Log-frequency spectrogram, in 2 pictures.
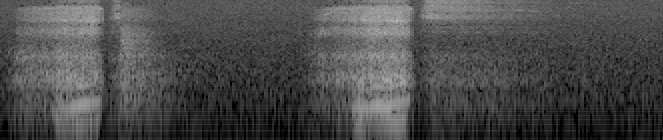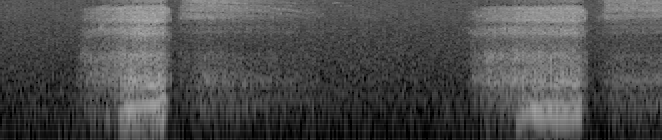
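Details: Sleeping dog snoring rhythmically: four evenly spaced raspy inhales about every four seconds, each with a short low rattling buzz before breaking off, separated by near-silent pauses.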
